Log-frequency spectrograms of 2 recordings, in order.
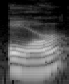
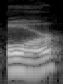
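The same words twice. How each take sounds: The two takes are said the same way.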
